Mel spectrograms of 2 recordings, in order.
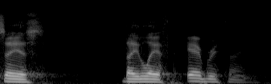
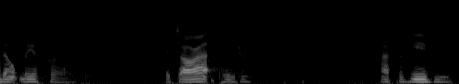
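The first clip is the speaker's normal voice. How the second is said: much softer, gentle reassurance; tender forgiveness; 5 semitones lower, 16 dB quieter, faster than usual. Retold or imitated. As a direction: soothe a guilty friend. Jesus forgives Peter tenderly.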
